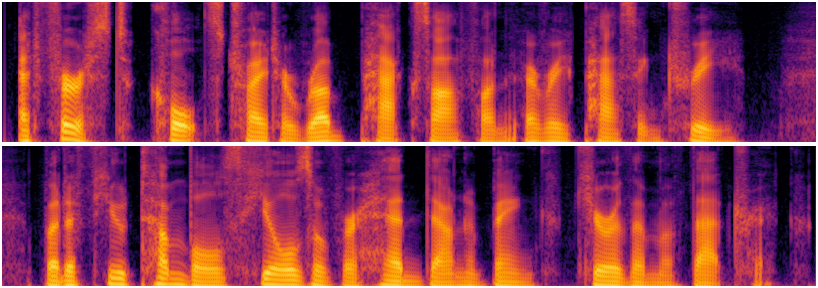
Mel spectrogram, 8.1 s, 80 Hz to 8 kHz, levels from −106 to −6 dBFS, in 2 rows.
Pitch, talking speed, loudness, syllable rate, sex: 95 Hz, 200 wpm, -22 LUFS, 4.4 syllables/s, male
